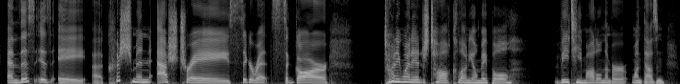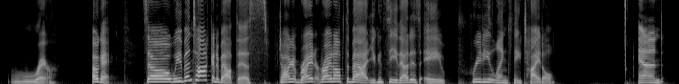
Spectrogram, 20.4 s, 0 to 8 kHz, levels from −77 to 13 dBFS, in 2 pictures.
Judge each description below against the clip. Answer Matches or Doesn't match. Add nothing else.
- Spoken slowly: Matches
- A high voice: Matches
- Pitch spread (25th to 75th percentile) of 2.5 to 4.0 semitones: Doesn't match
